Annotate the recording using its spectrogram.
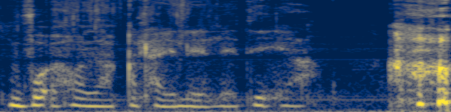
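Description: A woman's soft voice in short murmured phrases, over a faint steady hum.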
